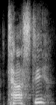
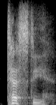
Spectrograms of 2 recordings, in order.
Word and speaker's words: testy: let's see um here instead of tasy this is e t short short e sound T testy testy testy testy good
